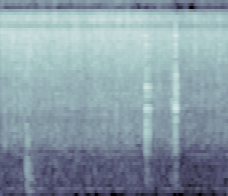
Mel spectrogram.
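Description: Pomfret fish stir-fries with chili in a hot pan, giving a steady sizzle broken by a few sharp scrapes of the spatula, close and loud.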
